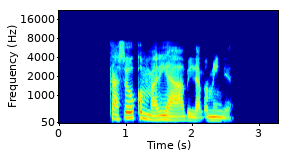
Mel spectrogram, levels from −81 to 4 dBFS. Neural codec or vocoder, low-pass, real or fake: codec, 16 kHz, 2 kbps, X-Codec, HuBERT features, trained on general audio; 7.2 kHz; fake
